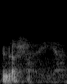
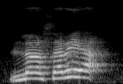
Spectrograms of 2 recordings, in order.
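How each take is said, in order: First: Whispered realisation under the breath; realising in a whisper he was right. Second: Shouting that he knew it all along; exclaim. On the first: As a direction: breathe it almost silently. Quiet realisation before outburst. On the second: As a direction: shout it out, triumphant and annoyed. Exclaiming he was right. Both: Real, not acted.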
